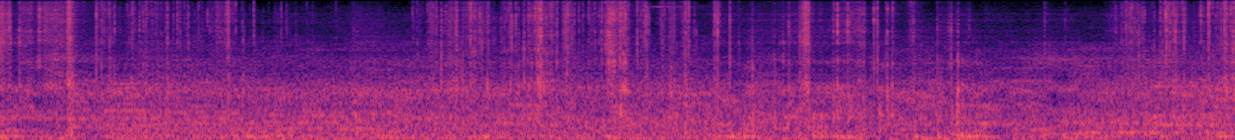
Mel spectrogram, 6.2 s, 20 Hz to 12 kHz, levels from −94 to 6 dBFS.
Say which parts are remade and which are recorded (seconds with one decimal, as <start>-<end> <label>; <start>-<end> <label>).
0.0-0.5 remade; 0.5-3.6 recorded; 3.6-5.4 remade; 5.4-6.2 recorded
